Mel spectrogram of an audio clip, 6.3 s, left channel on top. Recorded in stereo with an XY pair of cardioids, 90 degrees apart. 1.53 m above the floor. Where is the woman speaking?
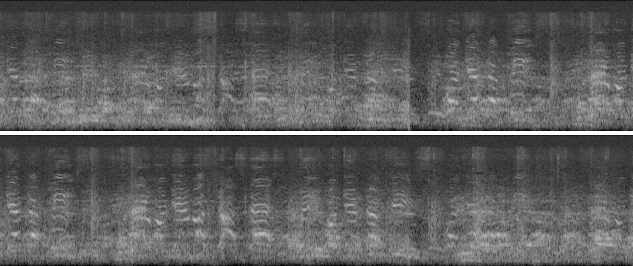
No woman speaking in this recording.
